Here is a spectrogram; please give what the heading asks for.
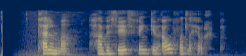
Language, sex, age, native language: Icelandic, female, 30-39, Icelandic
